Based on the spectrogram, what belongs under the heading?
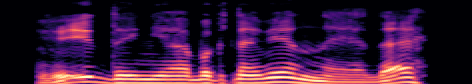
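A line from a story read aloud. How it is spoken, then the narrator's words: Smirking, lazy. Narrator (Russian): Хмыкнул он и лениво продолжил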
